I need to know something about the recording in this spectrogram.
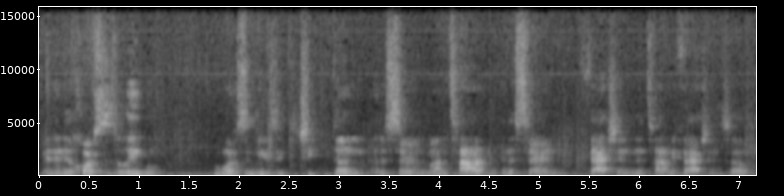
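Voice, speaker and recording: A man's voice: on the low side, fairly quick, gravelly. A man from Trinidad and Tobago, raised in Brooklyn, a music executive talking casually in an interview with a laid-back manner. He is recorded from a distant mic in an echoey room with noise. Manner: laid-back, conversational, many "you know what I mean".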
